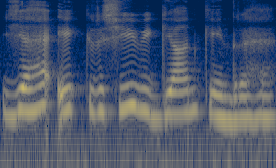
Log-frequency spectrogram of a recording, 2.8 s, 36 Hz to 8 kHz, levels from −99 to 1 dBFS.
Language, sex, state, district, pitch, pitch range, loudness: Hindi, female, Uttar Pradesh, Jalaun, 220 Hz, 195-235 Hz, -37 LUFS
